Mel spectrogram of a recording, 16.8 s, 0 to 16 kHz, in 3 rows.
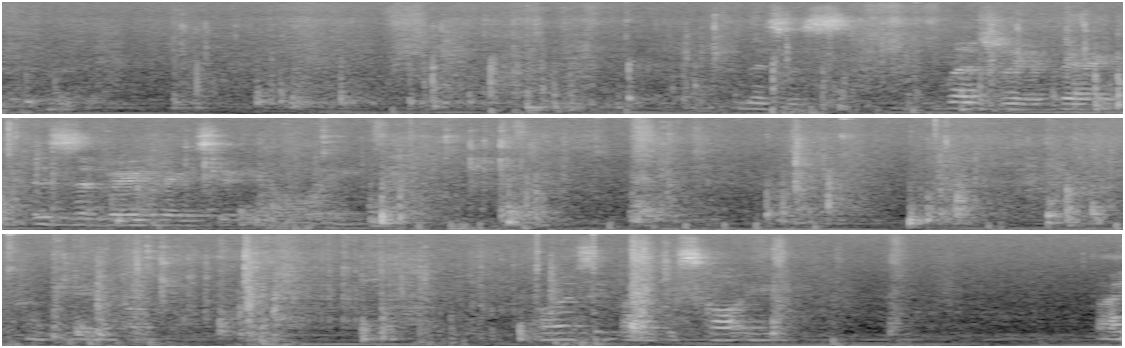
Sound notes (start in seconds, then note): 3.8 footsteps; 9.2 footsteps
